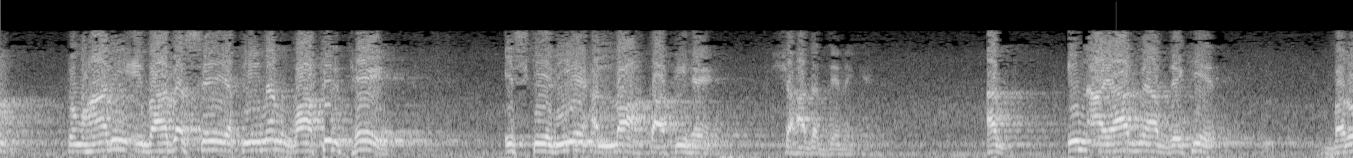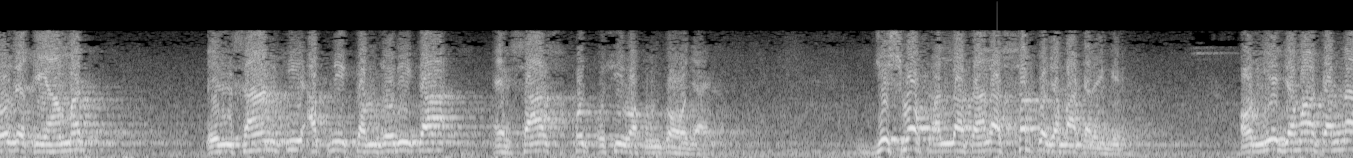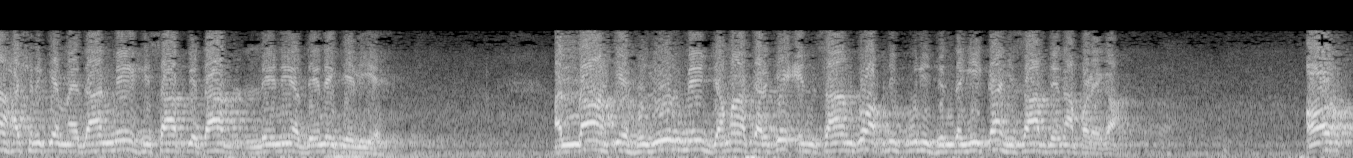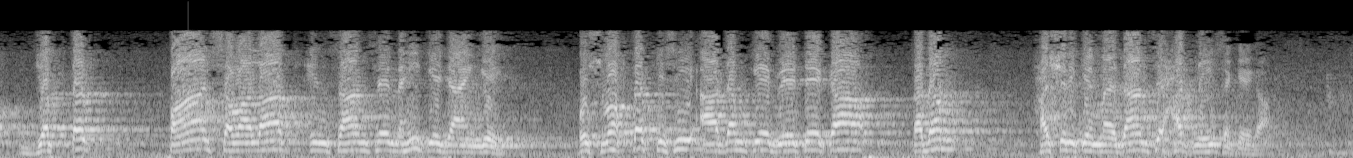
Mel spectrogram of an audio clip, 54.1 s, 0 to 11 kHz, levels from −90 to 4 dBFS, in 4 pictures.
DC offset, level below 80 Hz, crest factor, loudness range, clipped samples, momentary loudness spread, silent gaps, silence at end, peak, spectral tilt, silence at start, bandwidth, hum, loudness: under 0.1%; -32 dBFS; 10 dB; 4 LU; under 0.1%; 18 LU; none; 0 s; 0 dBFS; -10 dB/octave; 0 s; 5.8 kHz; none; -10 LUFS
